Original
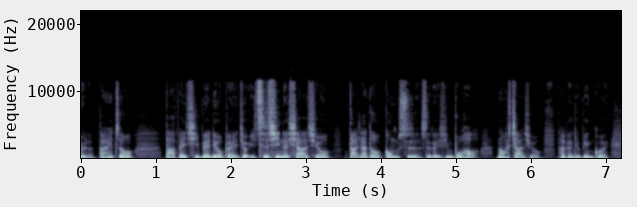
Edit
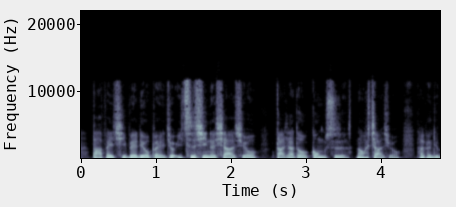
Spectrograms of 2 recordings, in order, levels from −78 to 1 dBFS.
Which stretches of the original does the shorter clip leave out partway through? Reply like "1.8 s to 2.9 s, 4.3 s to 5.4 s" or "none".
4.5 s to 5.4 s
